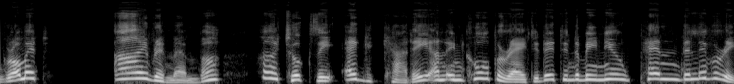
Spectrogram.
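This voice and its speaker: An actor playing a cheery, absent-minded middle-aged inventor with a Northern English accent, bumbling and chatty in an animated comedy game. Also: male voice, sits high, no echo, studio quality. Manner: bumbling, chatty, hesitant, mild exclamations.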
